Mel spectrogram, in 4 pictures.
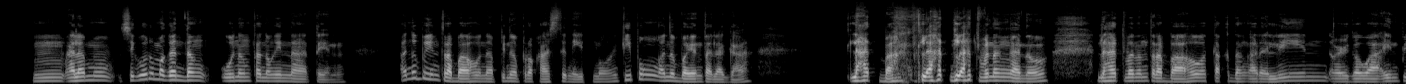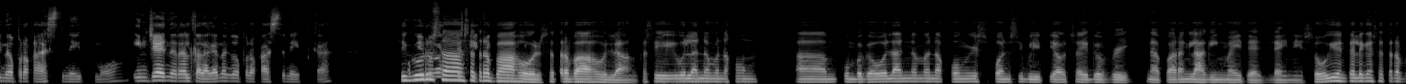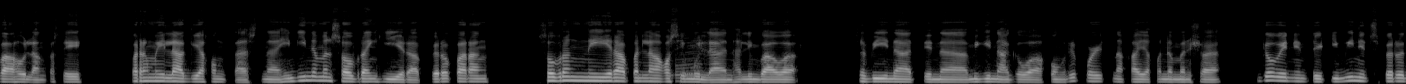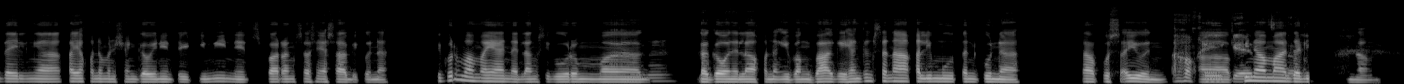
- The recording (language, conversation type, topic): Filipino, advice, Bakit lagi mong ipinagpapaliban ang mga gawain sa trabaho o mga takdang-aralin, at ano ang kadalasang pumipigil sa iyo na simulan ang mga ito?
- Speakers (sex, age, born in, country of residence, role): male, 25-29, Philippines, Philippines, advisor; male, 25-29, Philippines, Philippines, user
- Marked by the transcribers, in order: tapping; laughing while speaking: "ba, lahat lahat ba ng ano"; other background noise; laughing while speaking: "Okey"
